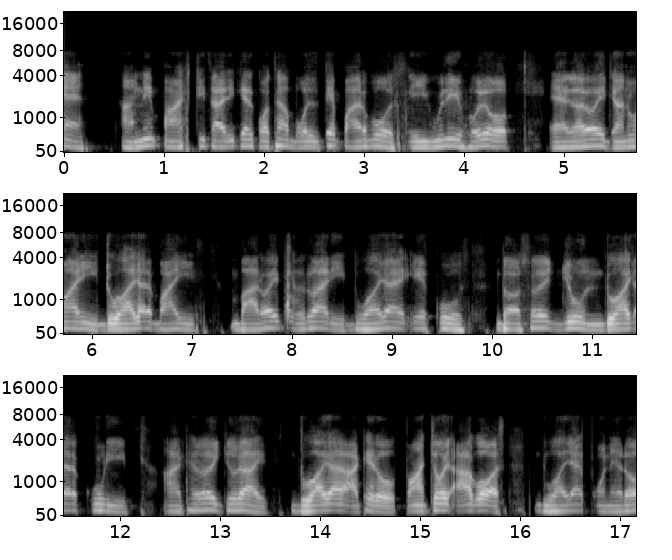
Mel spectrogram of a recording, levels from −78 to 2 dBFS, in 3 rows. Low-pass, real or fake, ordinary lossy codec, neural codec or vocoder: none; fake; none; codec, 16 kHz, 2 kbps, X-Codec, HuBERT features, trained on general audio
